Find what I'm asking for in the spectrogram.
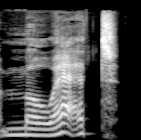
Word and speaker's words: Moët: Plus, Napoleon already had his favorite sparkling winemaker, Jean-Rémy Moët. Pronounce the T, because he wasn't French. He was Dutch.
